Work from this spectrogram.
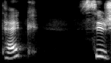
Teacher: təqsir sözü tək sir şəklində olur. Yəni q, k-ya çevrilir. Ə incə, dodaqlanmayan açıq, i incə, dodaqlanmayan qapalıdır.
